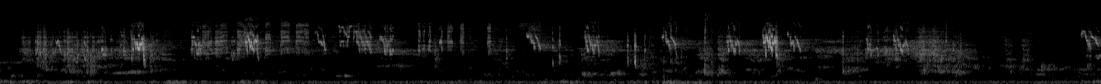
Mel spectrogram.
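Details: Happy budgerigar chattering steadily: a stream of scratchy chirps, clicks and short buzzy notes, loudest accents recurring every second or two, with a faint low hum behind.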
